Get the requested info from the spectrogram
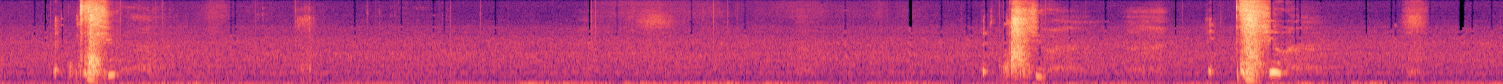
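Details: Sneezing fit in a person with a cold, sick for several days, several fits combined: three forceful sneezes, the last two close together, over steady computer-fan hum.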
